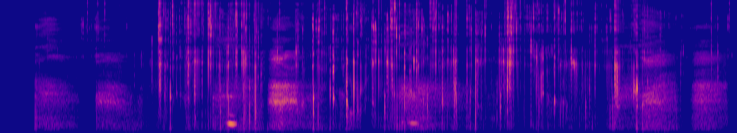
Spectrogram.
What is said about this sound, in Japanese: 反対側の確認も必要ですね。どちらかの方向しか録音できないのであれば片手落ちです。舐める音も吐息もきちんと拾ってもらわねばなりません。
